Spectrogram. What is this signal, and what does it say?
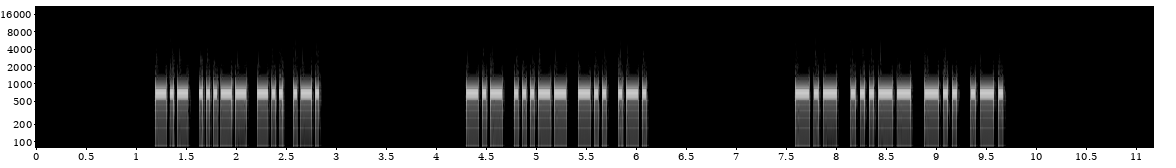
Morse code, heard as a keyed tone, about 30 wpm, 700 Hz. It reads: K3DR K3DR K3DR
